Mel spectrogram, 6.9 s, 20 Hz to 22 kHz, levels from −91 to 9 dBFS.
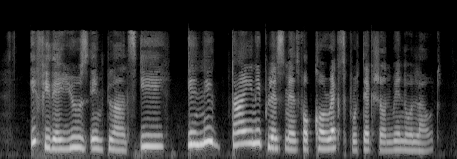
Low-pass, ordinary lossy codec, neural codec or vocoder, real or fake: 10.8 kHz; AAC, 32 kbps; codec, 24 kHz, 1.2 kbps, DualCodec; fake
